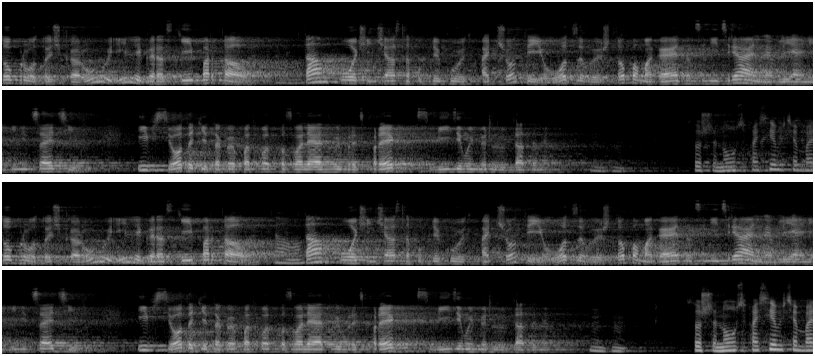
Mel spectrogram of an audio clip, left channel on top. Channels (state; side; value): normal; both; correlation 0.69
